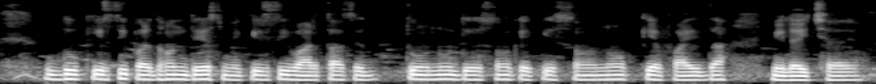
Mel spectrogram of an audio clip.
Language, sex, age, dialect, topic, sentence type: Maithili, male, 25-30, Angika, agriculture, statement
